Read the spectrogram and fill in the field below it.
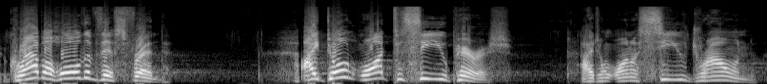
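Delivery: high, loud call to a drowning swimmer; lifeguard calling out. Retold or imitated. Lifeguard calling out to a drowning swimmer, urgent plea.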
